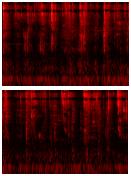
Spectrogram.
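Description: Close-miked chewing of a mouthful of burrito: soft wet mouth clicks and smacks over a low steady hum, with one dull low thump about two and a half seconds in.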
